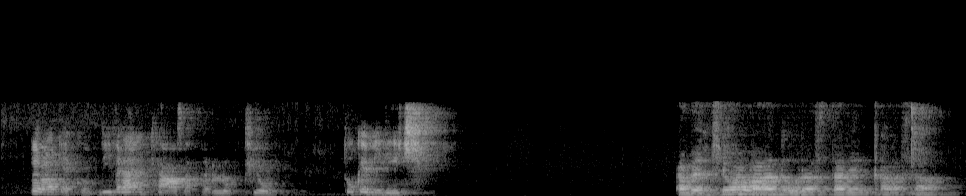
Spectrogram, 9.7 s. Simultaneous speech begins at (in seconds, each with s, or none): none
